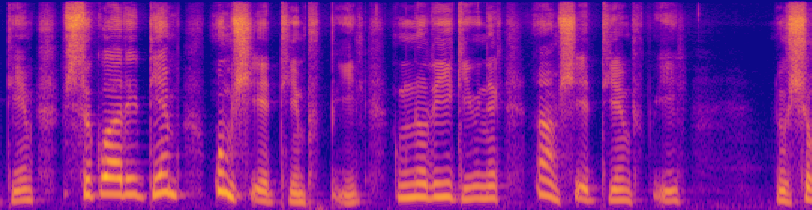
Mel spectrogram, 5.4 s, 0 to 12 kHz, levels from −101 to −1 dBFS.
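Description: Nothing here needs flagging, as no technical faults turn up anywhere in this speech recording.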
